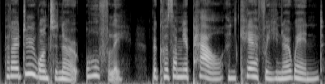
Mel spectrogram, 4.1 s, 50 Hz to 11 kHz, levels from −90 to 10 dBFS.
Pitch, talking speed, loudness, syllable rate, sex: 240 Hz, 250 wpm, -19 LUFS, 5.9 syllables/s, female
